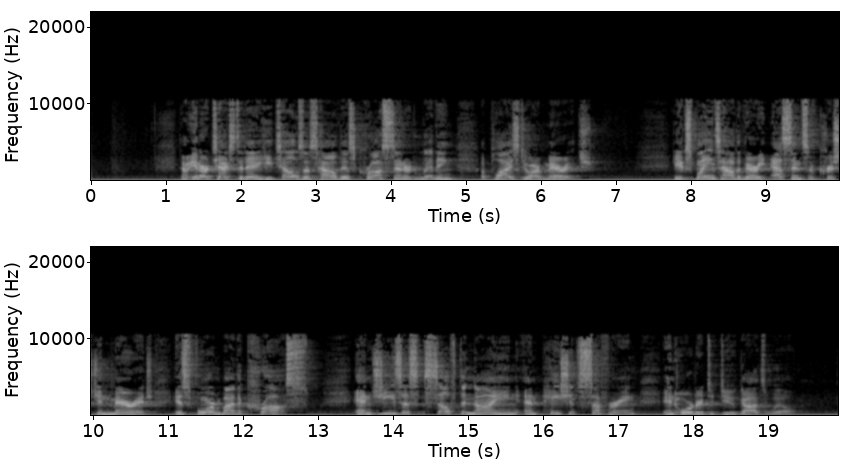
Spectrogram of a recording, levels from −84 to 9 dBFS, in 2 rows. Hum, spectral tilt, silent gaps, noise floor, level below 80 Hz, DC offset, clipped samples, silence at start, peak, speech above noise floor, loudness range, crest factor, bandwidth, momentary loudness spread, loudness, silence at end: none; -2.5 dB/octave; none; -63 dBFS; -62 dBFS; 1%; under 0.1%; 0.95 s; -12 dBFS; 33 dB; 4 LU; 18 dB; 11 kHz; 11 LU; -29 LUFS; 0.6 s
